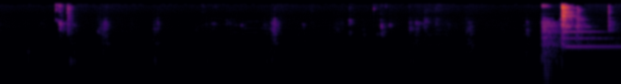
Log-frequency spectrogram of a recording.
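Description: Eating sounds: chewing in short separate bites. Near the end, a metal fork strikes a ceramic plate with a sharp clink that rings and fades over about a second.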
